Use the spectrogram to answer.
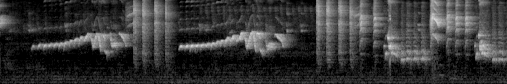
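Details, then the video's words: White-rumped shama in full song, used as a lure for other birds: long whistled phrases rising steadily in pitch, twice, broken by sharp rattling clicks, then a burst of fast varied chattering notes and harsh buzzy bursts. "Pancingan murai bagu gacor"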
